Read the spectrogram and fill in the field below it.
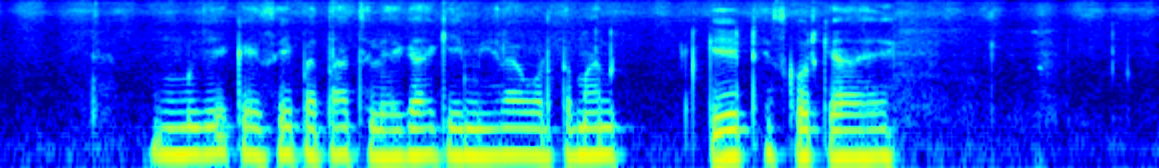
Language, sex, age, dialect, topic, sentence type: Hindi, male, 18-24, Hindustani Malvi Khadi Boli, banking, question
